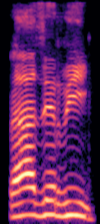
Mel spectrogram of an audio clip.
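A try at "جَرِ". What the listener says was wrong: রা নয়, জাজের জি, জাজের জি, জাজের জি। জাজি।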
